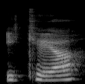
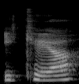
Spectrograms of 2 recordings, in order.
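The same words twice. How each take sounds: First: It is said with a Swedish pronunciation. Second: It is said with a Swedish pronunciation.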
